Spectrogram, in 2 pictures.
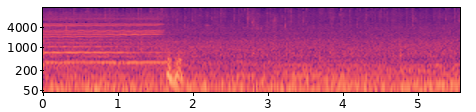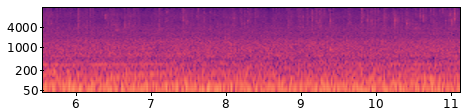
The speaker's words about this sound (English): Yeah, I love the sound of the rain.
